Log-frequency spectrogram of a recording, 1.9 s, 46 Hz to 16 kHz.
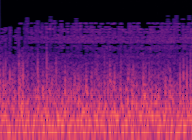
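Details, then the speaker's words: Newly installed Espar D4 diesel heater on a sailboat, set high and controlling to a temperature set point, heard at cabin vent: steady soft air rush, no rattle or whine; heater working normally. "It is functioning properly. Everything is working good. It's controlling to a temperature set point."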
